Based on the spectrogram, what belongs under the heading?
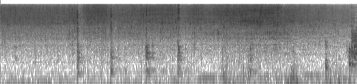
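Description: Butter melting and sizzling in a hot skillet around searing prosciutto-wrapped lamb chops: a steady frying hiss with a few small pops in the first half, swelling slightly about five seconds in.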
